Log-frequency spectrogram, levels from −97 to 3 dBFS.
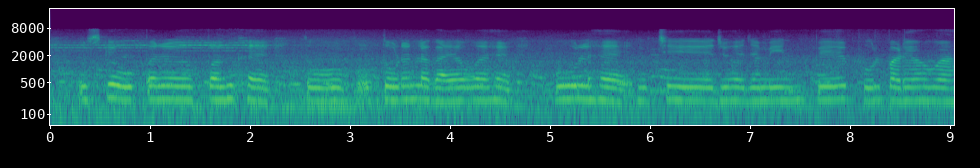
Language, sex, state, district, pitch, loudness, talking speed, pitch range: Hindi, female, Maharashtra, Solapur, 200 Hz, -29 LUFS, 125 wpm, 195-210 Hz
